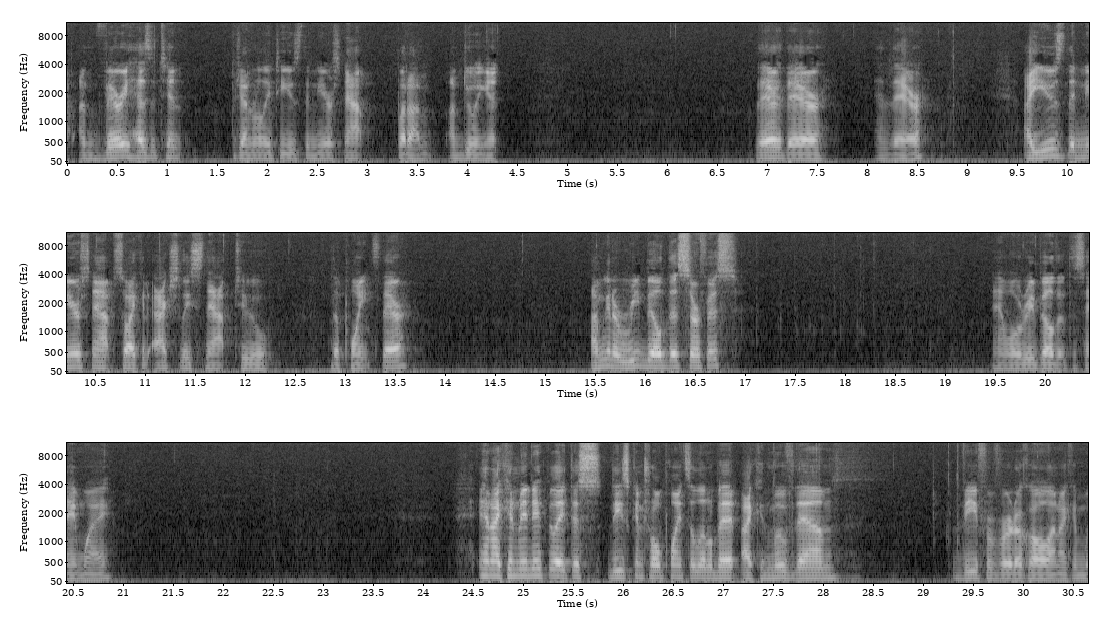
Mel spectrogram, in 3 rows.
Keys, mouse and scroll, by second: 4.3 click, 6.1 click, 7.9 click, 8.8 Return, 10.6 click, 11.8 right click, 12.1-12.5 scroll, 14.8 right click, 15.6 click, 16.7-18.5 typing, 19.9 click, 21.6 right click, 21.9-22.6 scroll, 22.6-24.5 scroll, 24.5 click, 25.2 click, 26.8 shift+click, 27.3-29.6 typing, 30.3 click.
